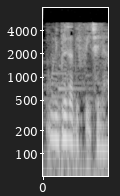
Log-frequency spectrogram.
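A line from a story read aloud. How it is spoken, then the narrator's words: Mumbled. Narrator (Italian): bofonchiò il signor Verloc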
